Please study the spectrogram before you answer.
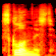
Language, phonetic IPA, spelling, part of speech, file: Russian, [ˈskɫonːəsʲtʲ], склонность, noun, Ru-склонность.ogg
- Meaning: 1. propensity, proclivity 2. tendency, inclination, disposition 3. leaning, penchant 4. predilection 5. taste 6. addiction 7. bent 8. aptitude 9. predisposition 10. appetite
